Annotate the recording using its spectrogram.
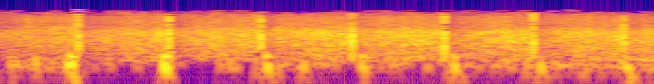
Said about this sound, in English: That was pretty cool. How about you give the Lord one more of a round of applause?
